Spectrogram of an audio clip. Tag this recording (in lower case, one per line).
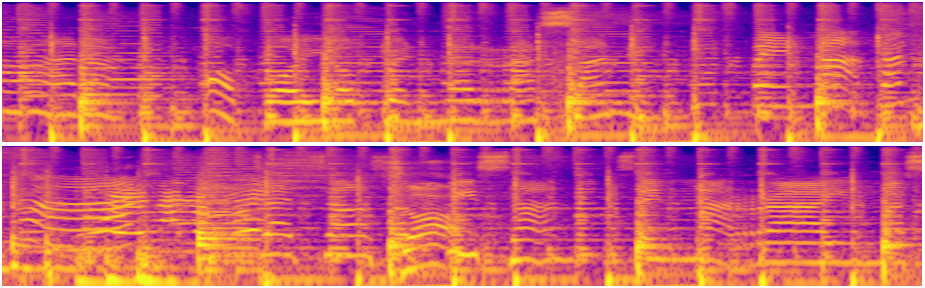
music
